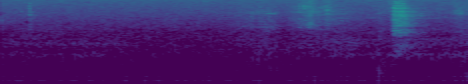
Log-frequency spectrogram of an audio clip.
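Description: Near silence: room tone, with a faint scraping near the end as a boning knife trims a venison rib rack.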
